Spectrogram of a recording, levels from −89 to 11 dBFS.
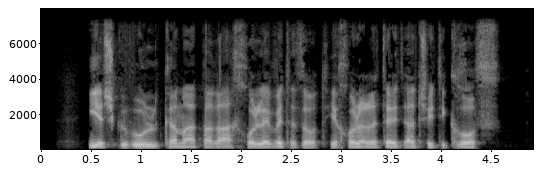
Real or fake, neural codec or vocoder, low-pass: real; none; 7.2 kHz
